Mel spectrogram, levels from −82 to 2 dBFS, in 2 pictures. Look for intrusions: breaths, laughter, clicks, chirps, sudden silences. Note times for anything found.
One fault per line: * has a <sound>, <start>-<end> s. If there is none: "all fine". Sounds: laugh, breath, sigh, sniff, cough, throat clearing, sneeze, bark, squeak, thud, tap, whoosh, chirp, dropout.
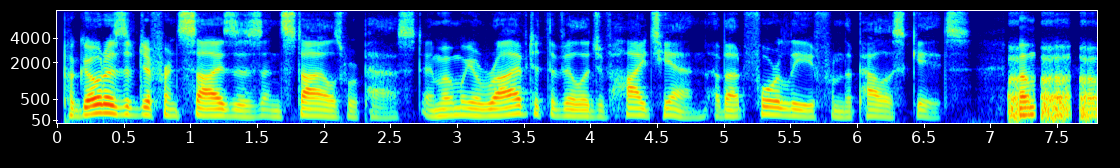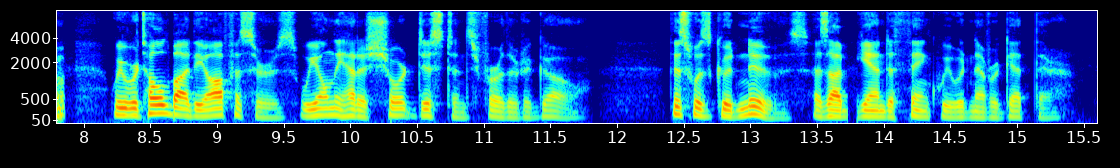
* has a laugh, 7.1-7.9 s
* has a dropout, 13.7-13.8 s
